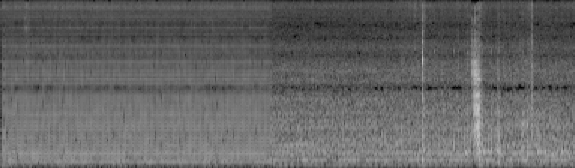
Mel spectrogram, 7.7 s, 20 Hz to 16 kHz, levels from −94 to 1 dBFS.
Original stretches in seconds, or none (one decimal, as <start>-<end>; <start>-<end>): 3.6-7.7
